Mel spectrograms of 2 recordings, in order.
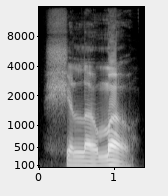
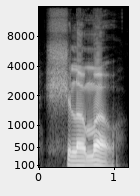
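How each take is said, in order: The two takes are said the same way.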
